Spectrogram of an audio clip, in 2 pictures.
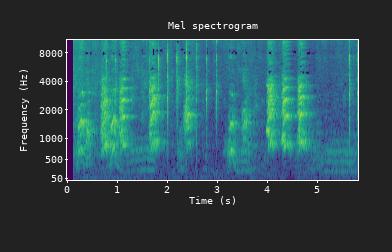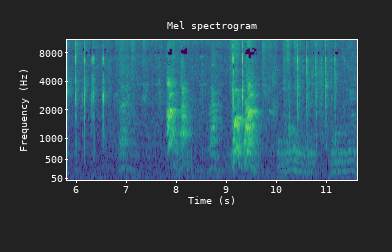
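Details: Pomeranian-Chihuahua mix dog giving high, sharp yapping barks in quick clusters of two to four, separated by short pauses, with soft whining tones and faint tapping noises between the bursts.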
